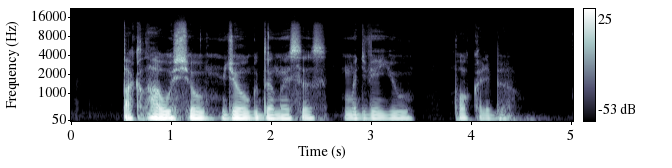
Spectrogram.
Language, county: Lithuanian, Tauragė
